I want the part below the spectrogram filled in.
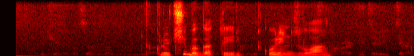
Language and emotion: Russian, sad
